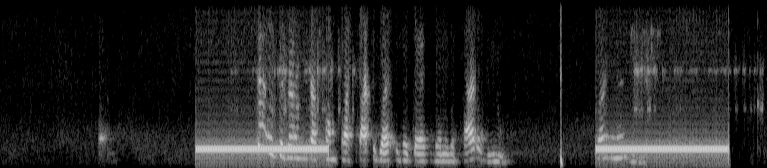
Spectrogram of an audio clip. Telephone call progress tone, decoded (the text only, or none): ringback tone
